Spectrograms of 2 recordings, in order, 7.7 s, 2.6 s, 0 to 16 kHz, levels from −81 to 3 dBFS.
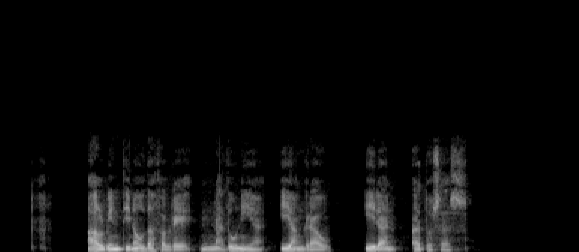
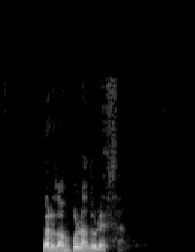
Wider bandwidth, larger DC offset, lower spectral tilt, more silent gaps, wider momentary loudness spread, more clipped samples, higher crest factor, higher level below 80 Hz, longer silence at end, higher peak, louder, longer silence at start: second, 7 kHz vs 11.5 kHz; neither; second, -6.5 dB/octave vs -8 dB/octave; first, 0.76-1.16 s, 4.65-4.85 s vs none; about the same, 12 LU vs 10 LU; neither; about the same, 20 dB vs 20 dB; first, -66 dBFS vs -76 dBFS; first, 1.5 s vs 1.2 s; about the same, -8 dBFS vs -6 dBFS; second, -27 LUFS vs -23 LUFS; about the same, 0.55 s vs 0.55 s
